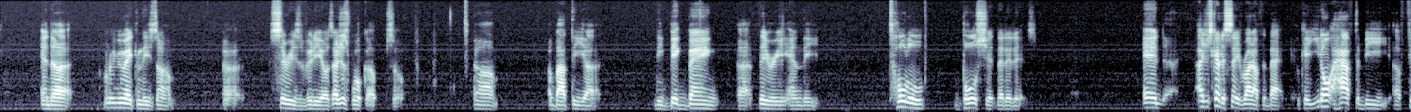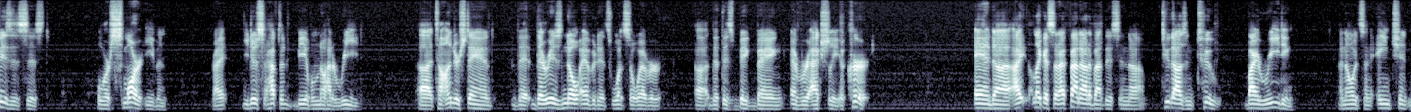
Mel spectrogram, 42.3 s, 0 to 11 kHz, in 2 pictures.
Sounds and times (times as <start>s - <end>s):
Speech: 0.6s - 2.6s, 3.4s - 6.1s, 7.0s - 7.5s, 8.2s - 9.0s, 9.8s - 12.3s, 13.4s - 15.5s, 17.2s - 21.8s, 22.6s - 23.6s, 24.4s - 26.6s, 27.4s - 34.2s, 35.8s - 40.6s, 41.2s - 42.3s.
